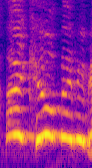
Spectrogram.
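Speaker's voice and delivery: hammed-up high, loud wail; re-enacted hysterical cry; screaming. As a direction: scream it tearfully, edged with laughter. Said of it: "I don't know why I'm screaming".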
